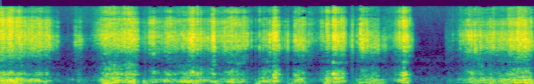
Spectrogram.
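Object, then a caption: Flat glitter-coated sheet. Long beige nails on both hands scrape and scratch across a flat black glitter-coated sheet. The result is a dense, bright, gritty rasping with a low rumble underneath, broken by brief pauses, the longest near the end before the scratching resumes.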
